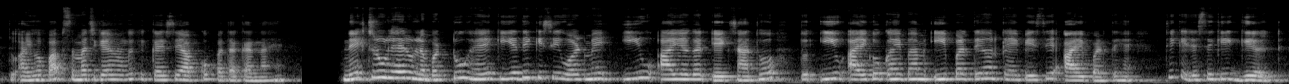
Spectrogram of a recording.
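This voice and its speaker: A woman teaching English pronunciation rules, patiently repeating each example word. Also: a little high. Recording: echoey room.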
